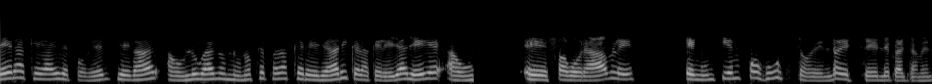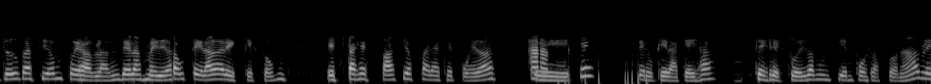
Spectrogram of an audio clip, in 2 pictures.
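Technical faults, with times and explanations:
1.33, 4.72–4.74, 8.34, 11.03 and 15.00–15.02 s, damaged data in a compressed stream: short blips where the decoder hits corrupted frames, loses sync and hunts for the next header.
14.90–15.79 s, train of clicks: about 15 uneven ticks at roughly 9 per second, peaking about 5 dB above the sound, likely interference or a faulty connection.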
